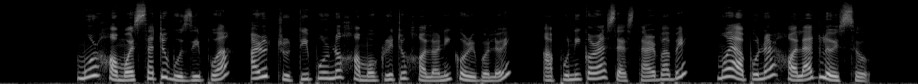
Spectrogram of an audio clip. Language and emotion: Assamese, happy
